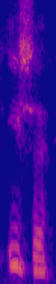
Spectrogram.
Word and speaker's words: Isa: They pronounce it Isa.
